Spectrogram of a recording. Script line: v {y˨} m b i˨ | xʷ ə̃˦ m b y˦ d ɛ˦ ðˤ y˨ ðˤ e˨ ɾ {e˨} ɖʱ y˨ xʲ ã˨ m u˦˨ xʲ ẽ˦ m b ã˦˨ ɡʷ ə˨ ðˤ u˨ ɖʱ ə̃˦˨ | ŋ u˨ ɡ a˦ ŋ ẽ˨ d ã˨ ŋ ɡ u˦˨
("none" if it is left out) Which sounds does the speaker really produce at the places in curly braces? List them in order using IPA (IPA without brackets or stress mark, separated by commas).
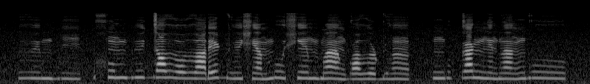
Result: y˨, e˦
